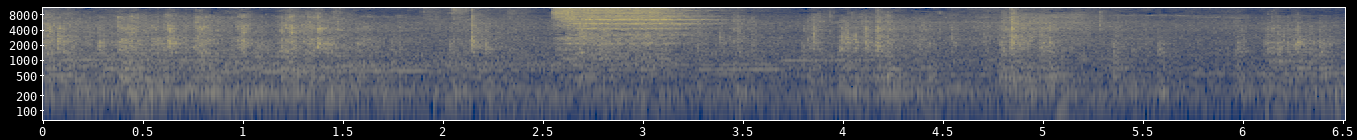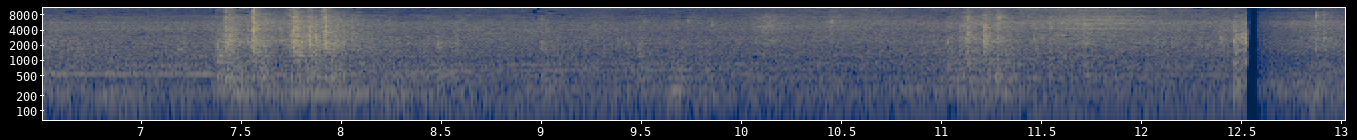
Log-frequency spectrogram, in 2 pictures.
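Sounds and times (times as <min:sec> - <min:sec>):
train wheels clicking over rails: 0:00.0 - 0:13.0
brief air hiss: 0:02.6 - 0:03.4.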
